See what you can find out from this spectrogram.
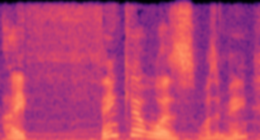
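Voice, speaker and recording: Casting: male co-host, high voice with a bright edge, loose joking commentary, slightly noisy home recording. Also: very animated, slow pace. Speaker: co-host of a comic reading series.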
